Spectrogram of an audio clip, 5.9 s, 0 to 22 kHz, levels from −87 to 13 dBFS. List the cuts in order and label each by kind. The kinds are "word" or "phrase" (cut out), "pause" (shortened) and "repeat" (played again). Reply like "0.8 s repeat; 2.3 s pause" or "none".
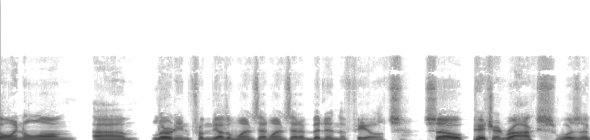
2.7 s repeat; 4.7 s pause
